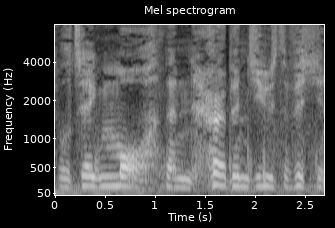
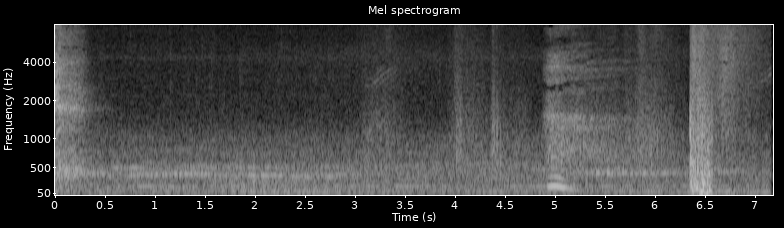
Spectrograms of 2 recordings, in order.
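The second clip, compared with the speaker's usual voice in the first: long weary sigh; 5 semitones higher, 9 dB quieter than usual. Acted. Collapsing from weakness.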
